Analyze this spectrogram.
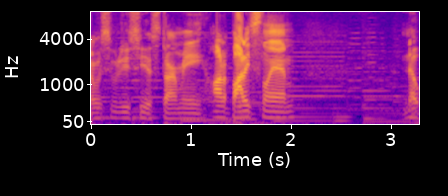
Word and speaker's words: Starmie: It's definitely Starmie. That's what my pronunciations are.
